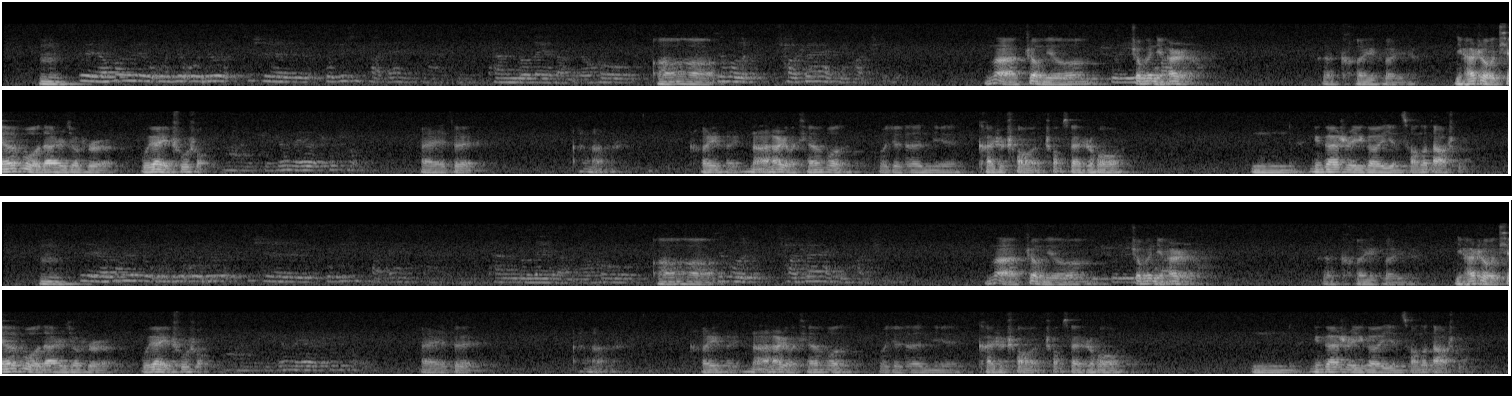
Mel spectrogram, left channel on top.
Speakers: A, on the left; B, on the left.
A: 嗯
B: 对，然后就我就我就就是我就去挑战一下，就他们都累了，然后
A: 啊，
B: 就最后炒出来还挺好吃的，
A: 那证明
B: 属于属于一个光盘
A: 证明你还是嗯可以可以，你还是有天赋，但是就是不愿意出手。
B: 啊，只是没有出手。
A: 哎，
B: 对，
A: 对啊，可以可以，那还是有天赋的。我觉得你开始炒炒菜之后，嗯，应该是一个隐藏的大厨。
